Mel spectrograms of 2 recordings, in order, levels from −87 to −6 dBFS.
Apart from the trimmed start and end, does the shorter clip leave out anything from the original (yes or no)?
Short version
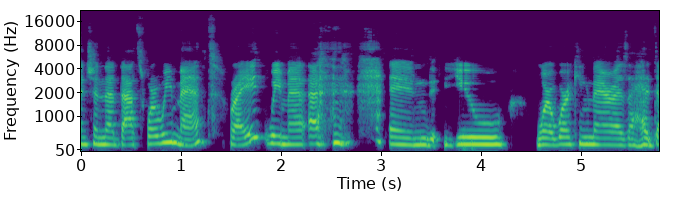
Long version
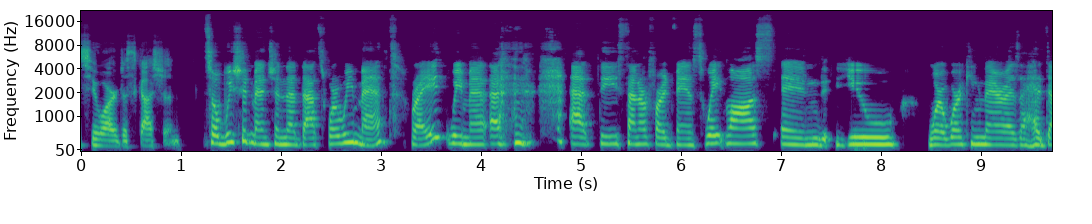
yes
